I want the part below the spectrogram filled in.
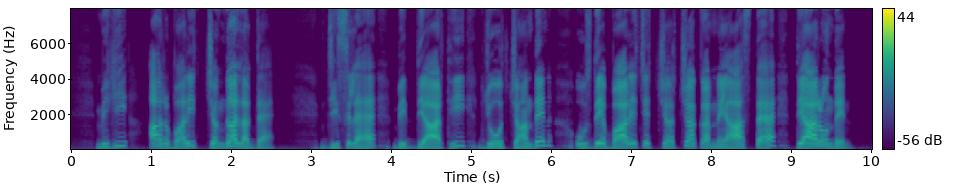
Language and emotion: Dogri, happy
